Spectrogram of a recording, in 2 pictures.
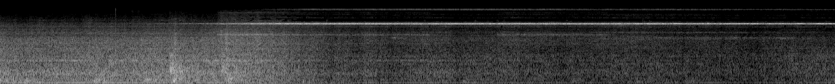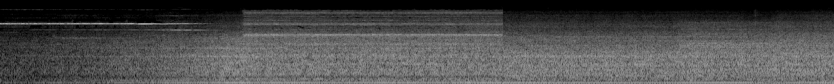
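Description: KiHa 40-series diesel railcar braking into a station: a high steady brake squeal runs from about two seconds in to about ten seconds, over the rumble of the train, and a second shorter squeal follows a moment later. Once the train has stopped, its diesel engine idles with a steady low hum.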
